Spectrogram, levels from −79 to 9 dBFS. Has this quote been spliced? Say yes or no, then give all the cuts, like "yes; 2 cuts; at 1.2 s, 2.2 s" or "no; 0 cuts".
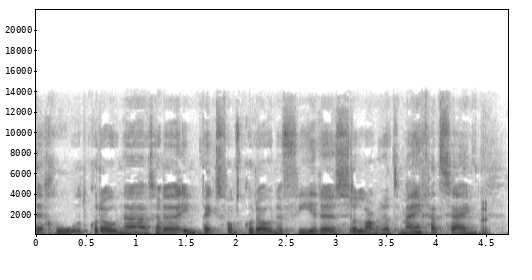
yes; 2 cuts; at 1.3 s, 3.1 s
